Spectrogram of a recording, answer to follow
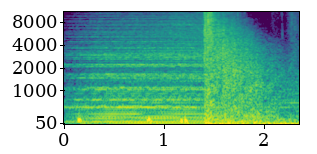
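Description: Tense sustained music with a few low thumps, then a single pistol shot about a second and a half in, fading off.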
